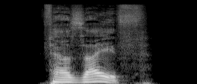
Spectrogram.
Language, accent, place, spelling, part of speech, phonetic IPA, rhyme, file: German, Germany, Berlin, verseif, verb, [fɛɐ̯ˈzaɪ̯f], -aɪ̯f, De-verseif.ogg
- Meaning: 1. singular imperative of verseifen 2. first-person singular present of verseifen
